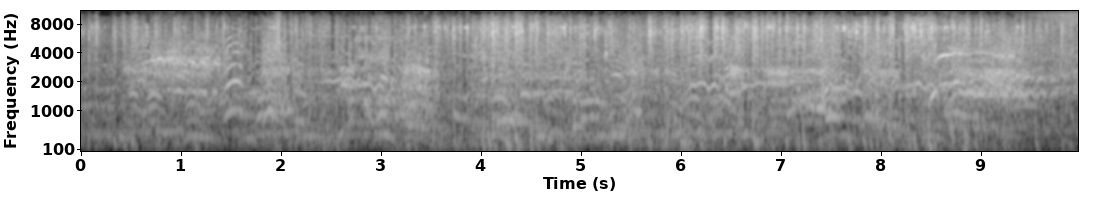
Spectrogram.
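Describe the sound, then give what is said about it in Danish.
Horses carrying riders gallop in a buzkashi match, Afghanistan's national sport played on horseback, in a scene from the classic early-1970s film The Horseman: a dense, continuous rush of hoofbeats, with neighing and a crowd of shouting voices layered over the thundering, busy mix throughout. “Det du hører her, det er ryttere, der er midt i udførelsen af nationalsporten Bushkashi.”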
